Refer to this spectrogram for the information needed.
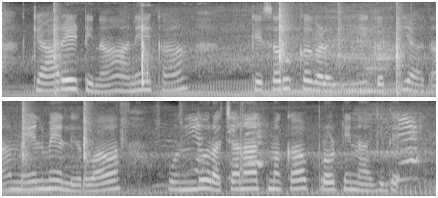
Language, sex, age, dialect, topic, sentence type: Kannada, male, 31-35, Mysore Kannada, agriculture, statement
